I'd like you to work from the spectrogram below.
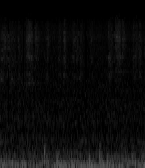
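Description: Chalk or marker scratching on a classroom board while a geometry proof is written out, a steady faint scraping with short stroke-like bursts and no talk over it.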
